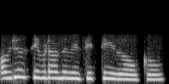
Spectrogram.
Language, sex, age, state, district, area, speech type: Malayalam, female, 18-30, Kerala, Alappuzha, rural, conversation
